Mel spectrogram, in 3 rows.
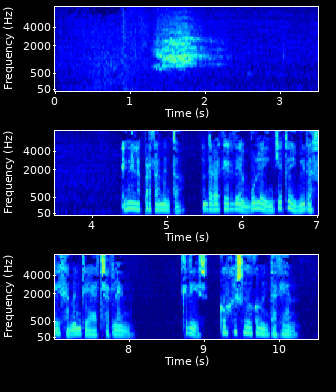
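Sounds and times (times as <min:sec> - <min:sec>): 
tyre screech as a police patrol car cuts off a vehicle: 0:01.2 - 0:02.4
speech: 0:04.4 - 0:10.4.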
